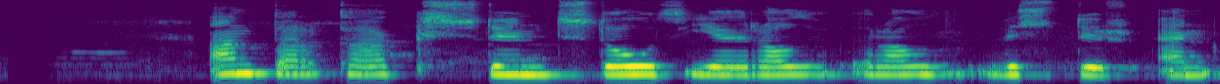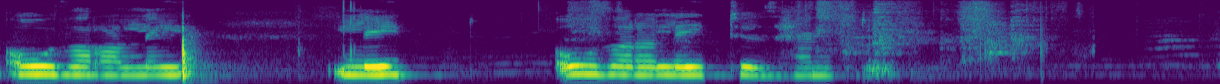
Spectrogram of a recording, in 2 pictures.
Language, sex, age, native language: Icelandic, male, 11, Icelandic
